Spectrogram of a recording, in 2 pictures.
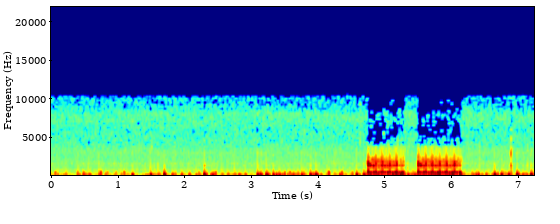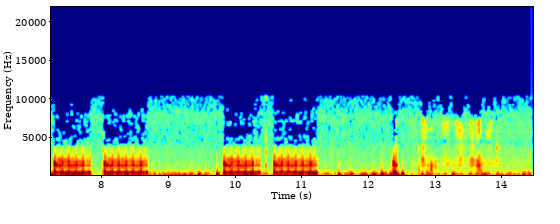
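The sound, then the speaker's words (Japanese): An outgoing Skype call ringing as it waits to be answered: three pairs of bright, buzzy electronic ring bursts repeating at a steady pace over a constant low background hum. “これすごいですね、本当にスカイプって。よいしょ。出るかな。”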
